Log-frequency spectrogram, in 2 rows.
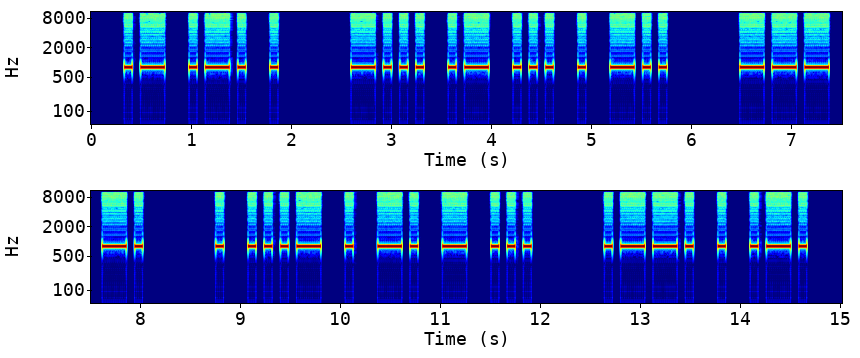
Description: Morse code, heard as a keyed tone, about 15 wpm, 800 Hz. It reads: ARE BASED ON EVENTS PER
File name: Technical Subjects / Technical Subjects-mp3s / Reactance @13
